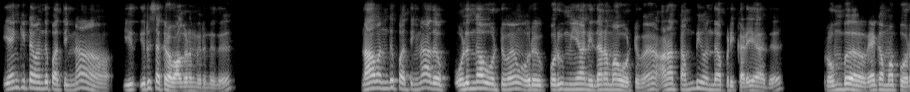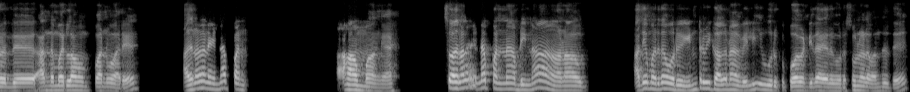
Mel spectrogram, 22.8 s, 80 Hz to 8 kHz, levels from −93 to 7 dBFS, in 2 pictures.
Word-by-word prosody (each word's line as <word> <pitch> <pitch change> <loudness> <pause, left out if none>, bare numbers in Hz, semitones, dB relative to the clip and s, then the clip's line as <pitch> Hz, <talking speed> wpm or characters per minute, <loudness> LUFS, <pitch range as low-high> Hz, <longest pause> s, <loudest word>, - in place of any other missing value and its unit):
என்கிட்ட 225 +1 -2
வந்து 200 +1 0
பாத்தீங்கன்னா, 165 +6 -2 0.6
இ - - +2 0.2
இருசக்கர 205 - +3
வாகனம் 130 -1 +1
இருந்தது. 115 -2 -7 1.8
நான் 205 - +7
வந்து 210 +2 -1
பாத்தீங்கன்னா, 180 +5 -1
அத 185 - +3 0.3
ஒழுங்கா 195 +4 +5
ஓட்டுவேன். 170 +2 0
ஒரு 155 +1 +3 0.2
பொறுமையா, 170 +1 0
நிதானமா 165 +1 +2
ஓட்டுவேன். 135 +6 -3
ஆனா 175 - +3
தம்பி 190 +6 -3
வந்து 165 -2 -1
அப்படி 135 -3 -6
கிடையாது. 130 -4 -1 0.7
ரொம்ப 165 +5 +1 0.3
வேகமா 155 0 +2
போறது, 130 -1 +1 0.3
அந்த 140 +1 -2
மாரிலாம் 145 -2 +2
பண்ணுவாரு. 130 -1 -2 0.7
அதனால 195 +8 +2
நான் 190 -2 -1
என்ன 210 - -2
பண் 175 -4 -3 1.3
ஆமாங்க. 130 -7 +1 0.8
சோ - - -14
அதனால 210 +2 +4
நான் - - -4
என்ன 220 +4 0
பண்ணேன் 185 -2 -1
அப்படின்னா, 160 +4 -4 0.3
நான் 145 -1 +1 0.7
அதே 200 - 0
மாரி 185 -2 0
தான் 195 -1 +2
ஒரு 155 - -1
இன்டர்வியூக்காக 170 0 0
நான் 155 -3 -1
வெளி 165 +5 -6
ஊருக்கு 145 -3 -5
போவேண்டியதா 135 -1 +2 0.2
ஒரு 115 - -9
சூழ்நிலை 140 -3 -2
வந்தது. 125 +1 -7
160 Hz, 135 wpm, -22 LUFS, 140-185 Hz, 1.8 s, நான்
